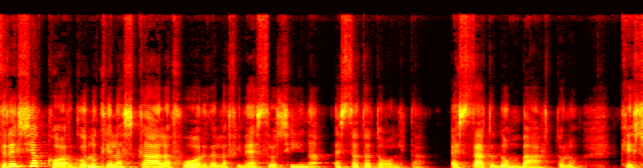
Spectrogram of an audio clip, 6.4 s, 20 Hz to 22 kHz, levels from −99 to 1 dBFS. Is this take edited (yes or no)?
yes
